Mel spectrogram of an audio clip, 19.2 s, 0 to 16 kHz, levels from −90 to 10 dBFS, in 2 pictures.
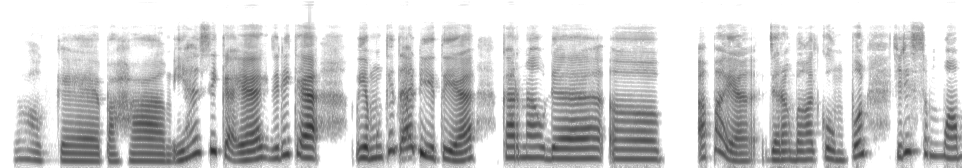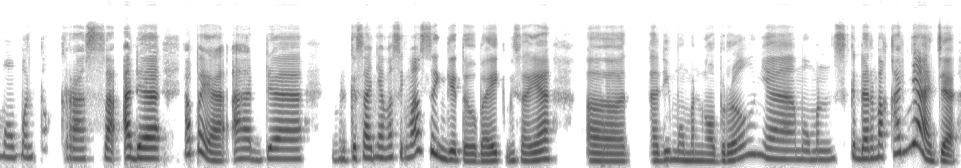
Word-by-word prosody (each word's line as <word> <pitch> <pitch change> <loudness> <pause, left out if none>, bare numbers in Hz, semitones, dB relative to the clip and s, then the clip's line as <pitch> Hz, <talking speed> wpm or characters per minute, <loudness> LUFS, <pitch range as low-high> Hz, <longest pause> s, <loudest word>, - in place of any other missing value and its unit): Oke, 180 -4 -10 0.4
paham. 160 0 -1
Iya 190 +5 +1 0.2
sih, 380 - +8
Kak, - - 0
ya. 185 - +6 0.2
Jadi 225 +7 0
kayak 235 -5 +9 0.5
ya - - +10
mungkin 245 +12 -2
tadi 410 -7 +5
itu 220 - -5
ya 175 - +5 0.4
karena 240 0 +1
udah, 220 0 +1 0.5
eee, 205 -1 -1 0.5
apa 245 - -4
ya, 165 - +1 0.3
jarang 190 0 0
banget 190 0 -2
kumpul, 210 +6 0 0.3
jadi 365 - +2
semua 275 -10 -3
momen 245 0 -8
tuh 415 - -22
kerasa 215 -1 -4 0.2
ada 225 -2 +6 0.2
apa 320 +5 -2
ya, 170 - +1
ada 210 +1 -1 0.3
berkesannya 230 +5 -2
masing-masing 265 - 0
gitu, 180 -5 0
baik 165 +2 +1
misalnya, 175 +3 +1 0.4
eee, 160 -1 -1 0.2
tadi 170 +1 -4
momen 175 -2 -3
ngobrolnya, 200 - -2
momen 195 0 -7
sekedar 215 +2 -2
makannya 340 - +1
aja. - - +2
210 Hz, 135 wpm, -23 LUFS, 180-240 Hz, 0.5 s, ya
